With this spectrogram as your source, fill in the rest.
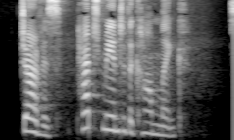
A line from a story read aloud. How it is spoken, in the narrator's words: Steve snaps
